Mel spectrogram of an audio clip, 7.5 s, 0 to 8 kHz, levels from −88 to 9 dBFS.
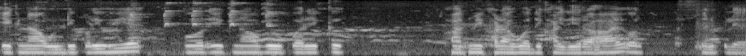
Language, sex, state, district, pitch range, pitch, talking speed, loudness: Hindi, male, Uttar Pradesh, Muzaffarnagar, 135-145 Hz, 140 Hz, 185 wpm, -16 LUFS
